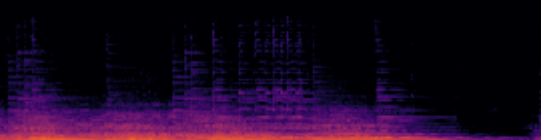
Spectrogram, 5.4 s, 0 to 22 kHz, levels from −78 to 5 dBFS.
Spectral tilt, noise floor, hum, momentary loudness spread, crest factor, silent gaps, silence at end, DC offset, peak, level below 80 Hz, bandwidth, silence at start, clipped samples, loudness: -7 dB/octave; -53 dBFS; none; 8 LU; 14 dB; none; 0 s; under 0.1%; -16 dBFS; -52 dBFS; 16 kHz; 0 s; under 0.1%; -31 LUFS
